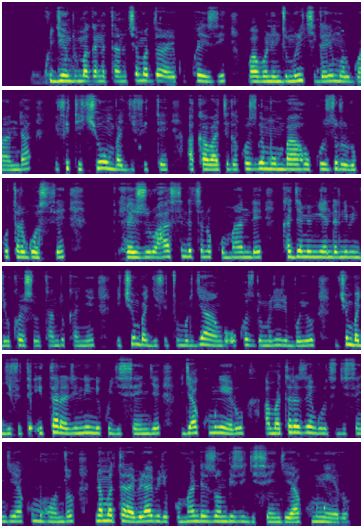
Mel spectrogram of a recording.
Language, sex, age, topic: Kinyarwanda, female, 18-24, finance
